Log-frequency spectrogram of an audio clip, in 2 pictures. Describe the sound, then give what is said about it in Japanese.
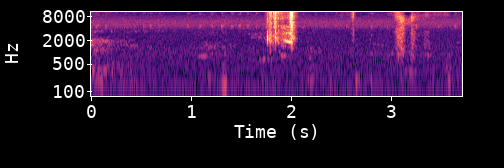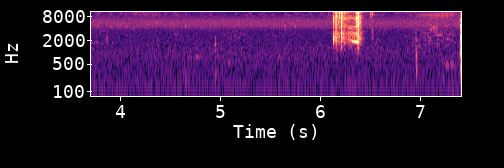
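Two crisp camera shutter clicks from a photo being taken at a temple event, each a short mechanical burst, separated by quiet with a few faint ticks between. “写真撮る。”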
